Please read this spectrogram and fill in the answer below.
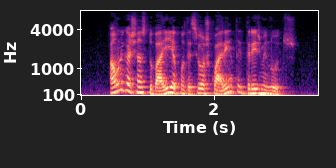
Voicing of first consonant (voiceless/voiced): voiced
